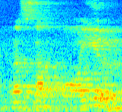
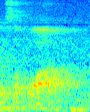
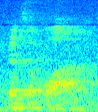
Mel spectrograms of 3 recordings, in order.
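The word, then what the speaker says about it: réservoir: sitroen aja ya ya reservoir kita bilangnya tapi Mereka bilangnya resoa resvoa Jadi bukan reservoir ya ini dulu pemimpinnya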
